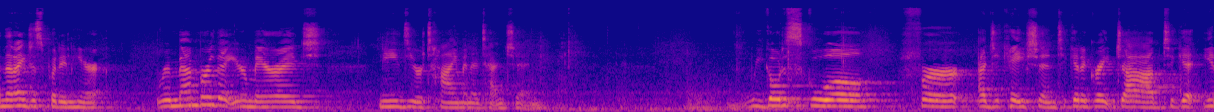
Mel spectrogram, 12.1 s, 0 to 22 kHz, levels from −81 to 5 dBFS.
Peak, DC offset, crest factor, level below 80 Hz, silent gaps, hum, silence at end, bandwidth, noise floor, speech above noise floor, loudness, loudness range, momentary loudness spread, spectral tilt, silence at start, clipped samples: -12 dBFS; under 0.1%; 18 dB; -56 dBFS; none; none; 0 s; 16 kHz; -49 dBFS; 21 dB; -29 LUFS; 8 LU; 21 LU; -4.5 dB/octave; 0 s; under 0.1%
